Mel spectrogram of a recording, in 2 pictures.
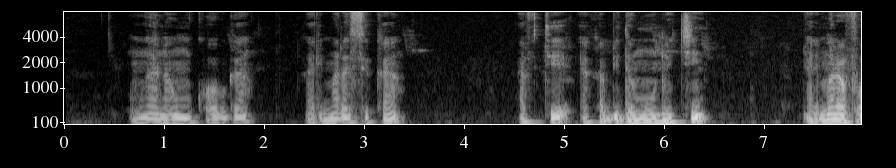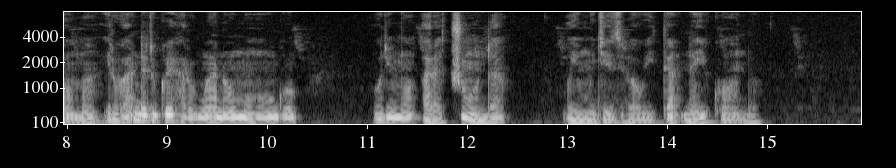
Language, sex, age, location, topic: Kinyarwanda, male, 18-24, Huye, health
